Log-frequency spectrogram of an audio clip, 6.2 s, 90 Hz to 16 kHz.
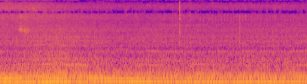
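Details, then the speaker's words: Rover P4 80 after a carburettor tune, engine still cold with choke off: an even, steady low rumble at idle with no misses or knocks, smoother than before the tune. "it sounds more smooth than like them before and once it's warmed up you can turn the choke off and it idles nice and quietly once once warmed up"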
